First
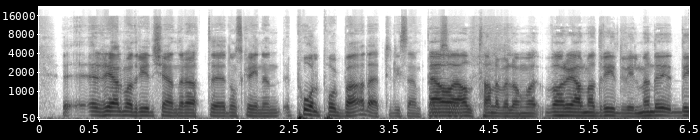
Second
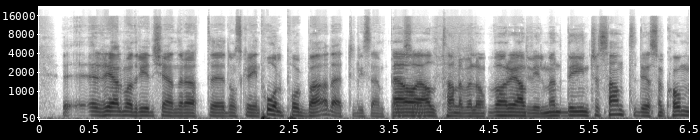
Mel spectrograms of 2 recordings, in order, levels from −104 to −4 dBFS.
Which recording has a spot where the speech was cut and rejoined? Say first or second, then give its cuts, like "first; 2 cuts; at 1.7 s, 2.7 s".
second; 4 cuts; at 2.2 s, 4.4 s, 4.9 s, 5.2 s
